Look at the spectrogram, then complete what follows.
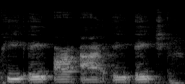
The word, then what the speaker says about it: pariah: which basically means outcast it's spelled p-a-r-i-a-h pariah it sounds like the name mariah but it's pariah it means outcast so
